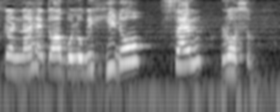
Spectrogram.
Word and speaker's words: Guido van Rossum: Okay, agar aap English mein pronunciation karenge to is aap bologe Guido van Rossum, right? Aur agar aapko Dutch mein isko pronounce karna hai to aap bologe Guido van Rossum, right?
